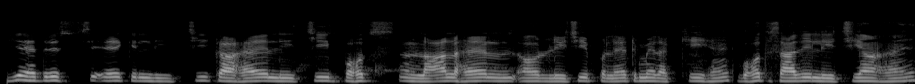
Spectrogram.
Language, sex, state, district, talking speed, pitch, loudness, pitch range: Hindi, male, Jharkhand, Sahebganj, 135 wpm, 155 Hz, -32 LUFS, 150-165 Hz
